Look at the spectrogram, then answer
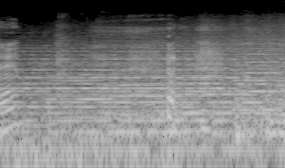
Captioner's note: both laugh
